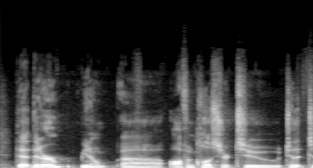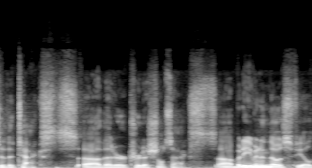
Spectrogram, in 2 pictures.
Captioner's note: none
